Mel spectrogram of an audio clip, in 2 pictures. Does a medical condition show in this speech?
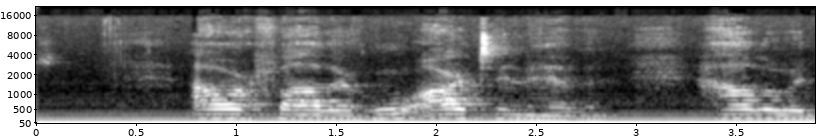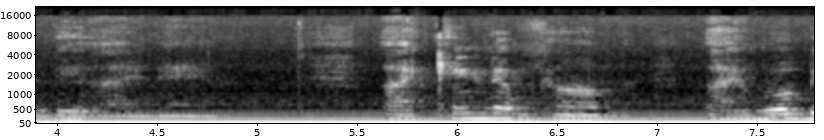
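Yes: ALS.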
